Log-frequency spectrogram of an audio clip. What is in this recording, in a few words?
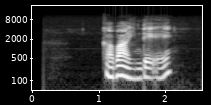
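Is this a horse, Tlacochahuaya Zapotec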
